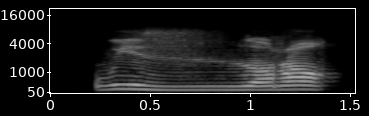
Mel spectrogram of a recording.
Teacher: Ro-nya angkat lagi untuk tafkhim.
